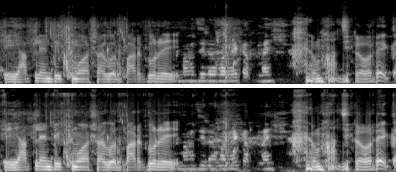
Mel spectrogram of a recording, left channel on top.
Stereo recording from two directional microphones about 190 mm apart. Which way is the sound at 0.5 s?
45° right (ahead or behind).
